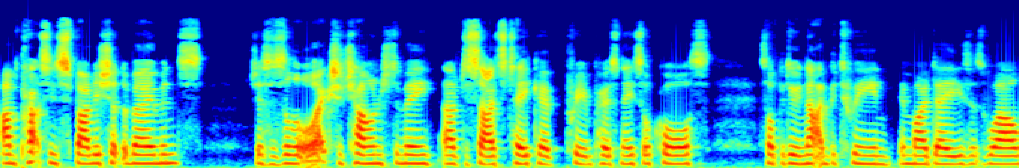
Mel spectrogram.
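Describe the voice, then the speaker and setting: At a very fast pace, a woman with an English accent speaks at medium pitch in monotone, flat intonation, her loudness swinging widely over a quiet background. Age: 30s. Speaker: personal trainer. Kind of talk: solo podcast monologue. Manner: casual, conversational.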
